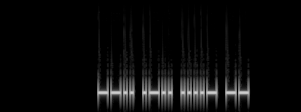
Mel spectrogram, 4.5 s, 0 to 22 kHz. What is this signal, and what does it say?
Morse code, heard as a keyed tone, about 25 wpm, 700 Hz. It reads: ZL4M
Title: DXCC-100 Call Signs - 4 Characters - Repeated 2x - 25wpm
